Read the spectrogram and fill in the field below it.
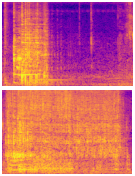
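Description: Water from a tap gushes and splashes as hands are washed, with a brief clink of a bowl at the start, then a pause and a louder steady rush of running water that continues to the end.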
